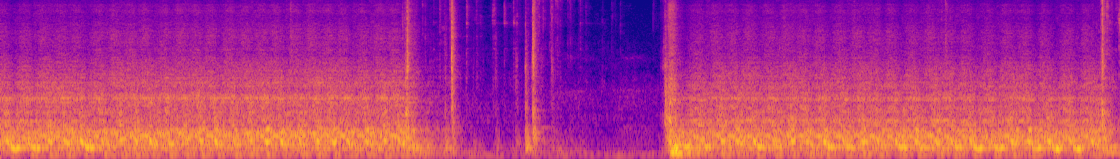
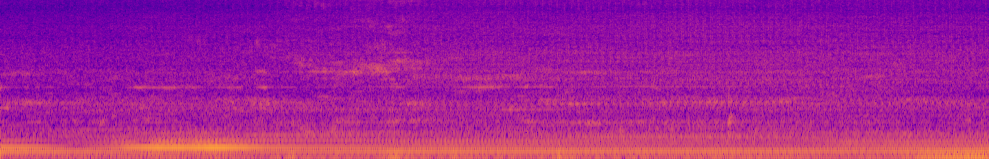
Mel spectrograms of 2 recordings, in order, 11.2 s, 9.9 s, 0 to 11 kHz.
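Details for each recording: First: Morris Minor cranked out of gear after 12 months in storage, fuel pump ticking first: sluggish uneven cranking at about three turns a second that pauses and drags, never firing; dead battery. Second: Morris Minor four-cylinder idling after 12 months in storage: steady even low hum with a brief blip of revs early, then settles smoothly; normal idle.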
